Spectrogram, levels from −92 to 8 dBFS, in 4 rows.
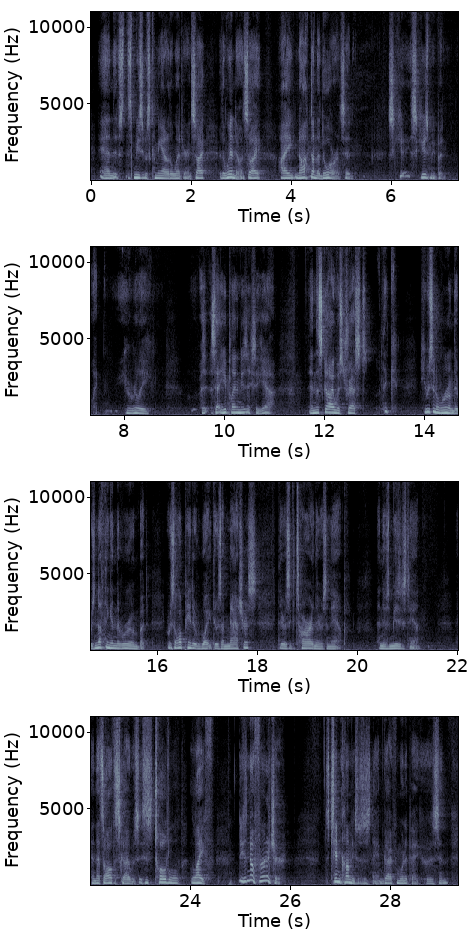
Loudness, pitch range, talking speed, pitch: -32 LUFS, 145-185 Hz, 225 wpm, 165 Hz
